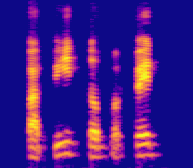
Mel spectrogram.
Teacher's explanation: el intercambio de vocales también no la i con la e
